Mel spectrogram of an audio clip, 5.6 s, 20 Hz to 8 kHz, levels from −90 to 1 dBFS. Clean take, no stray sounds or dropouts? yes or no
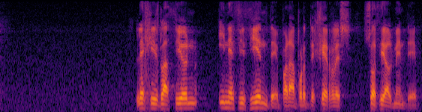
yes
